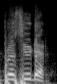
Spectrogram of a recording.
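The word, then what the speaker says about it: procedure: भाई और इसको देखिए प्रोसीड और बोलते हैं प्रोसीजर तो दी नहीं बोलना है अड्डा नहीं पढ़ना है इसको प्रोसीजर बोलना है क्या बोलना है मेरे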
